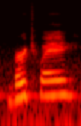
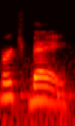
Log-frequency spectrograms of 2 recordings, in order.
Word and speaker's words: Birch Bay: Birchway? Is that how you say it? Birch Bay. I don't know why I said way.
